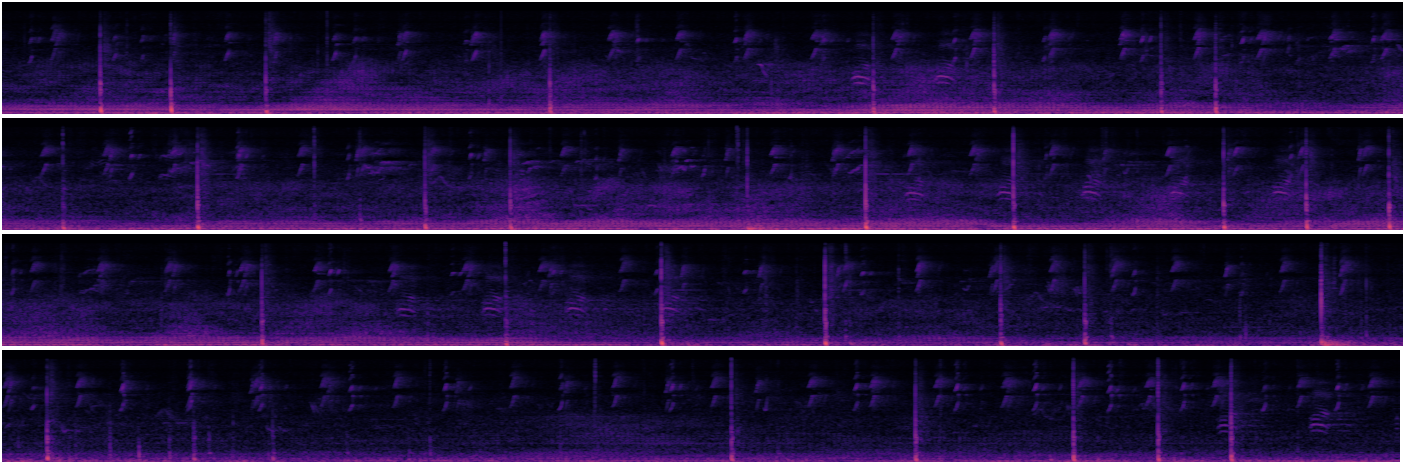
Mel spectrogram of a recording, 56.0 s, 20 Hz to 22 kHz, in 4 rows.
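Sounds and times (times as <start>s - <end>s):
birds chirping: 0.0s - 56.0s
steady low hum: 0.0s - 56.0s
basketball bouncing on concrete: 1.0s - 1.9s, 2.6s - 2.8s, 8.6s - 10.1s, 11.4s - 12.7s, 15.7s - 16.3s, 17.1s - 19.4s, 22.4s - 23.2s, 25.7s - 27.3s, 27.9s - 28.2s, 30.4s - 31.3s, 34.6s - 35.0s, 36.2s - 36.7s, 41.2s - 44.9s, 49.3s - 49.6s, 51.2s - 51.6s.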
